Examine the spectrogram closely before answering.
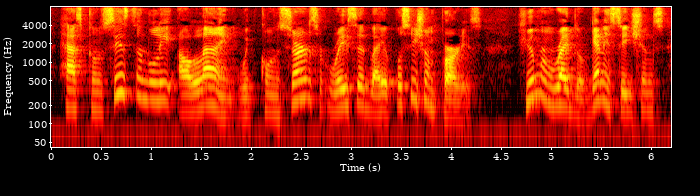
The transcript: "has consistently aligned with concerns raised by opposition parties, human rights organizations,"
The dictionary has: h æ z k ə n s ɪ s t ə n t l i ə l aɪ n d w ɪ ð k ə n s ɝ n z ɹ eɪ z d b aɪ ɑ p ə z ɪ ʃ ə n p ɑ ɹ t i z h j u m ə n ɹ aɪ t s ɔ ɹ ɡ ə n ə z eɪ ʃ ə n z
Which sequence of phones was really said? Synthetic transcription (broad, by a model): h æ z k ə n s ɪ s t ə n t l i ə l aɪ n d w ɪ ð k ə n s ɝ n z ɹ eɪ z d b aɪ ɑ p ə s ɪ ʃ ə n p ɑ ɹ t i s h j u m ə n ɹ aɪ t ɔ ɹ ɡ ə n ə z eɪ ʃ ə n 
